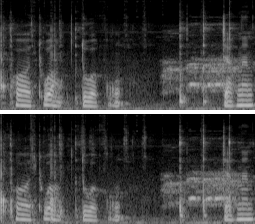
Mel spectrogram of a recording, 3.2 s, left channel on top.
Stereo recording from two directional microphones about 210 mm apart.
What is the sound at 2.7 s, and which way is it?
Speech, centre (ahead or behind).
